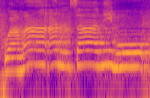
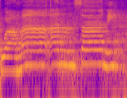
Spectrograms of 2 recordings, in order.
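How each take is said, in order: First: The final hu sound is drawn out long. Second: The final h sound ends without a vowel. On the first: This follows another reader's recitation. "hu-nya panjang di, di akhirnya" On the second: This follows one reader's recitation. "dengan ha di akhirnya itu disukunkan"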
